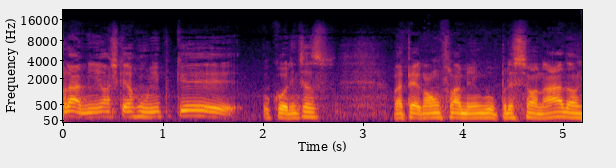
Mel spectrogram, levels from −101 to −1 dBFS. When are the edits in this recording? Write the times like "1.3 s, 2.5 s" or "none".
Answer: none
